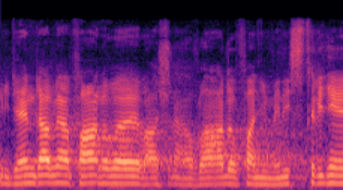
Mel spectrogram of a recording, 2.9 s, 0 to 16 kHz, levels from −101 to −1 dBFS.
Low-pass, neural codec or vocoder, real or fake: 10.8 kHz; vocoder, 24 kHz, 100 mel bands, Vocos; fake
